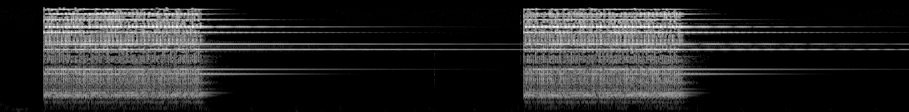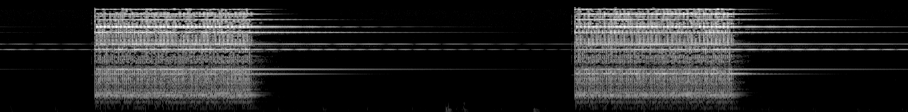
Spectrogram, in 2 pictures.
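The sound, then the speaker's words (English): A dial telephone's bell rings loudly, four long metallic rings about two seconds each, evenly spaced with pauses between and a brief fading shimmer after each ring, with no talking. “And now, if I'm adept enough with my one free hand, so you can hear this phone ring.”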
